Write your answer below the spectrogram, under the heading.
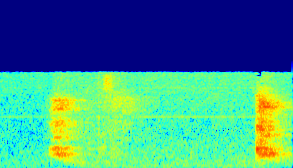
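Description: Two sharp dog barks, one early and a louder one near the end, separated by a couple of seconds of quiet room noise; no one speaks.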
